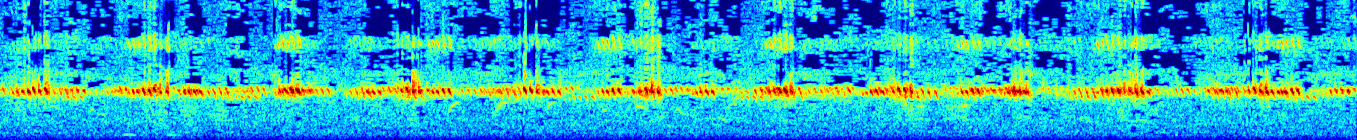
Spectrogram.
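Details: On a warm summer evening, crickets repeat crisp high chirps roughly twice a second, layered over a constant thin high-pitched background trill.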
